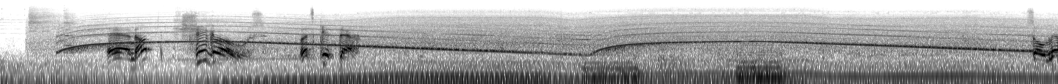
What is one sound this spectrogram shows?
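A fire truck engine rumbles as it drives.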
